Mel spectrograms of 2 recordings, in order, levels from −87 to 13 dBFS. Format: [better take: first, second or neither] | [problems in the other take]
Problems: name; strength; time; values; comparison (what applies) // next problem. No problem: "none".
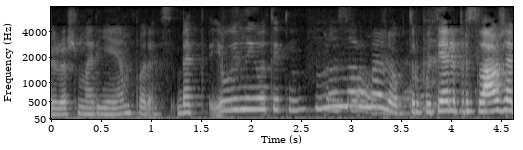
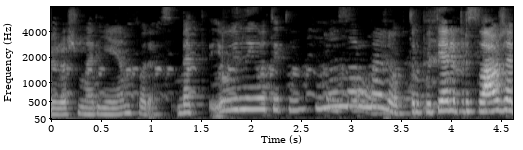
first | noise reduction (classical method log-MMSE)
